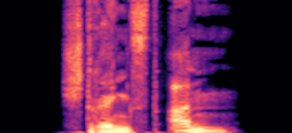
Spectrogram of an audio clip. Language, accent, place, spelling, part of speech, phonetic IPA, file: German, Germany, Berlin, strengst an, verb, [ˌʃtʁɛŋst ˈan], De-strengst an.ogg
- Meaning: second-person singular present of anstrengen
